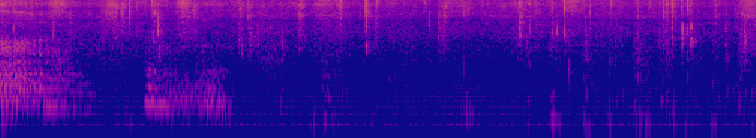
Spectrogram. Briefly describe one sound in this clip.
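Puppy claws scratch and tap on a hard floor.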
